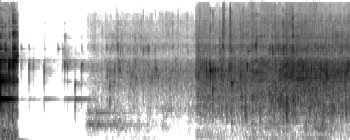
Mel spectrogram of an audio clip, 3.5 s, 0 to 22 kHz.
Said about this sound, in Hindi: तेल गर्म हो चुका है, और अब हम डाल देते हैं धुले हुए सूरन, और 4 से 5 मिनट के लिए हम फ्राई कर लेंगे।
